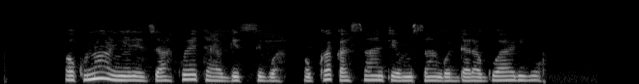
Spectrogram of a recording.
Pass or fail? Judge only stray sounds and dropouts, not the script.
pass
